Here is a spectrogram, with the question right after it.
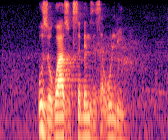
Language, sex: Zulu, male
